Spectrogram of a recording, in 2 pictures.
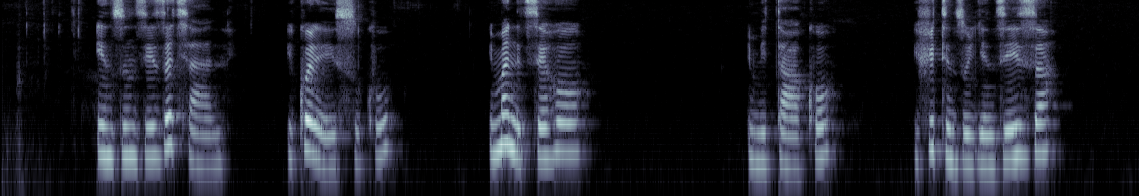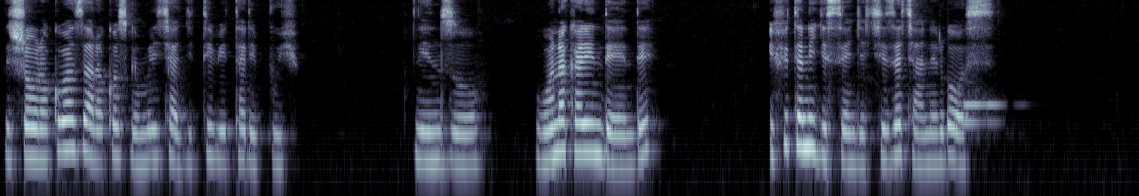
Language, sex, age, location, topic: Kinyarwanda, female, 18-24, Kigali, health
